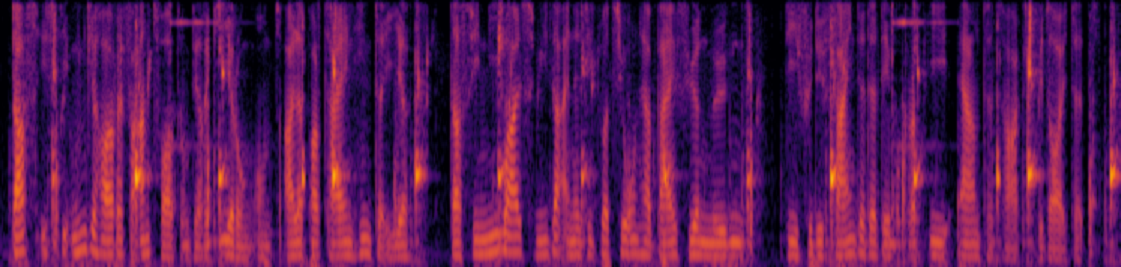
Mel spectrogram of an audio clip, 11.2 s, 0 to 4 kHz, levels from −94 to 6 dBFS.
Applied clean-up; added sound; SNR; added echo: neural mask model RNNoise.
